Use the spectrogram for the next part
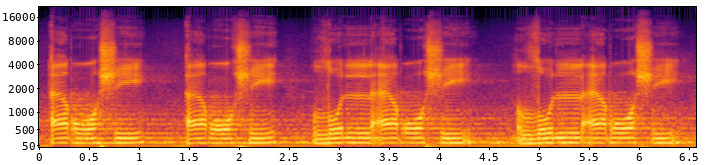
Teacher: dul arsyi al-arsyi ya rnya ditebalkan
